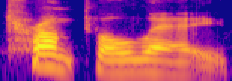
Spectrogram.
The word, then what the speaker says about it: trompe l'oeil: a helper for me I think of Frito-Lay but it's Trump Olay Trump AAA not Frito-Lay trampoline Laurel so you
